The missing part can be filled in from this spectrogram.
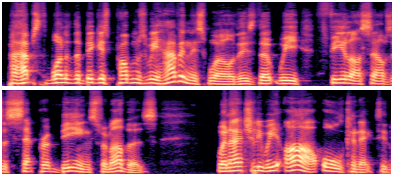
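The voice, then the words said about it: Southern English British accent. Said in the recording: “this amazing accent ... does that make me British? Well, yes, it does ... the accent, um, I suppose, is just typical of somebody of Southern England.”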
